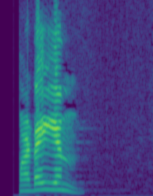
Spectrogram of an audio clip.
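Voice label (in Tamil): "மடையன்", Tamil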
